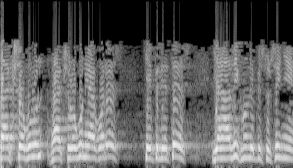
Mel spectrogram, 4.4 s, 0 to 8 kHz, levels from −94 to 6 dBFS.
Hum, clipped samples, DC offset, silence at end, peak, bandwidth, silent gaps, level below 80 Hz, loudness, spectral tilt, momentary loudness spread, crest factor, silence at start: none; 1%; under 0.1%; 0 s; 0 dBFS; 4.8 kHz; none; -42 dBFS; -9 LUFS; -9 dB/octave; 9 LU; 8 dB; 0 s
